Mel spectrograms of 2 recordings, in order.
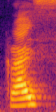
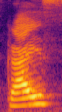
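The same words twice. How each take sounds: The two takes are said the same way.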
